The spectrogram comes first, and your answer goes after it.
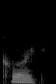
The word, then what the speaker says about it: Kore: It's spelled Kore. It's pronounced Corey.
